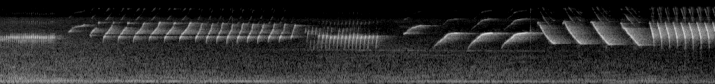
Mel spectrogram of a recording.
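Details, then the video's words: A singing canary, recorded for song training, gives a rapid chattering trill, a buzzy rattle, swelling upslurred whistles, then fast falling notes and a dense, bright trill. "Canary Singing Bird Sounds At Its Best / Melodies Canary Bird Song"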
